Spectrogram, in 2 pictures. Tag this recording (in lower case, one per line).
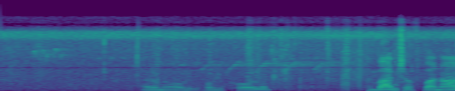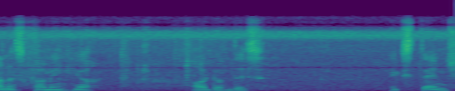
insect
speech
